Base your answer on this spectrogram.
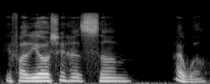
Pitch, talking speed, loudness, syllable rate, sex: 155 Hz, 170 wpm, -15 LUFS, 5.0 syllables/s, male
